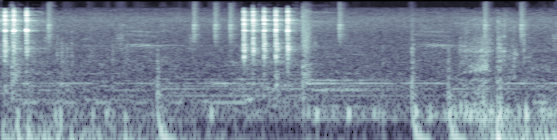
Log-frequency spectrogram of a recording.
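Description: A wrench ratchets as it loosens the handlebar riser bolts on an Indian Springfield Dark Horse motorcycle, giving close, quick bursts of metallic clicks with short pauses between strokes and no talk.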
